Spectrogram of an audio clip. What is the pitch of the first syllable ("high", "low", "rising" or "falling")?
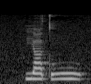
falling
